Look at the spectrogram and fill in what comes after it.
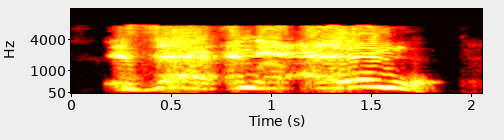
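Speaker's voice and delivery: playful, half-hearted, high mild yell. Player's character walks up to the bartender, very booming screamed voice. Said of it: "in a very very booming voice and just scream at him".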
